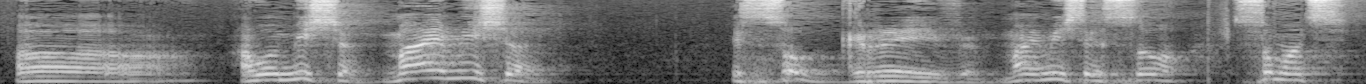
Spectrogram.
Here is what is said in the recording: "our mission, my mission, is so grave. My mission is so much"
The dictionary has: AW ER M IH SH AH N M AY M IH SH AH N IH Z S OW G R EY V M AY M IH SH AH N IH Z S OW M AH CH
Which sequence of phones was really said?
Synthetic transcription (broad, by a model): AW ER M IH SH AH N M AY M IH SH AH N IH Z S OW G R EY V M AY M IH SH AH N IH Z S OW M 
